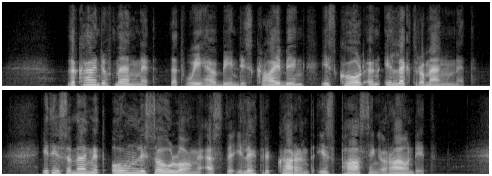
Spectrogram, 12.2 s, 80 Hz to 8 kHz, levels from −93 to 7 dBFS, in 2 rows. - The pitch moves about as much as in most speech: No, wide, 8.0 semitones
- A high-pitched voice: No, low, 135 Hz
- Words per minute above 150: No, average, 140 wpm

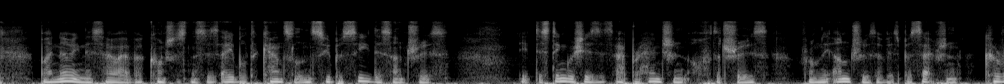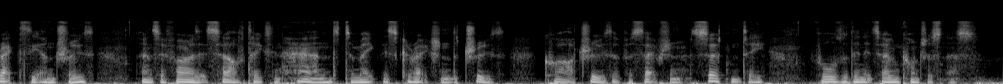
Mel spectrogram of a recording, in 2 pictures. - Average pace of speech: Yes, average, 160 wpm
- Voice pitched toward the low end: Yes, low, 100 Hz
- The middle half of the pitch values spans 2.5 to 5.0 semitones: Yes, average, 3.1 semitones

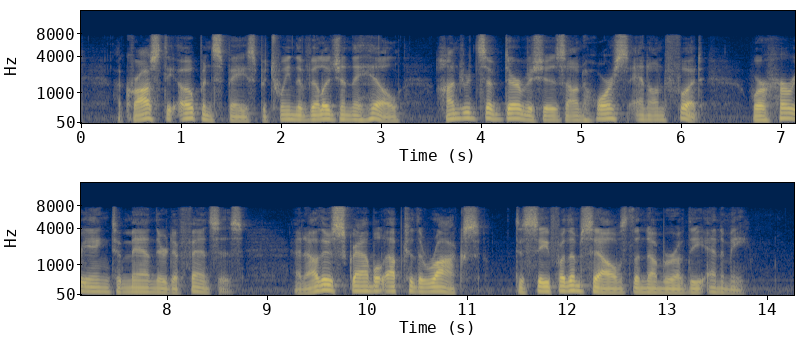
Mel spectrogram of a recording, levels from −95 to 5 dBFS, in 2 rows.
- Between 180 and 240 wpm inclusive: No, average, 165 wpm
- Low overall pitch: Yes, low, 100 Hz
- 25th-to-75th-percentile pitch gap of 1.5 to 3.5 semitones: No, average, 4.2 semitones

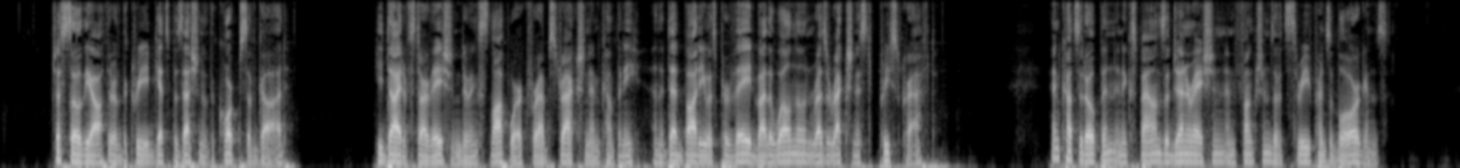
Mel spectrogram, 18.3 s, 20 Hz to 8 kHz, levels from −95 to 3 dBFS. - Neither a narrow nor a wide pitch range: No, narrow, 2.2 semitones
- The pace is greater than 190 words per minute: No, average, 170 wpm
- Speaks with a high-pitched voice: No, very low, 90 Hz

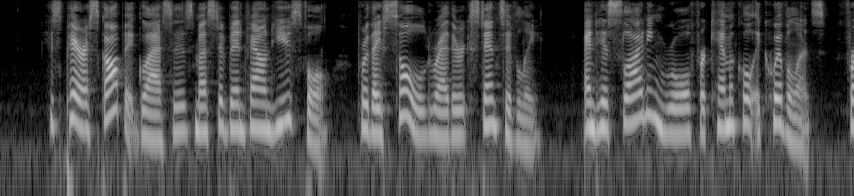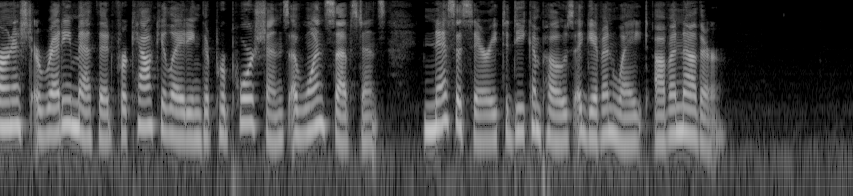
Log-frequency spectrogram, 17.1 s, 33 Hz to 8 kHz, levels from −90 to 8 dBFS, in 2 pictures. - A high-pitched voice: Yes, high, 195 Hz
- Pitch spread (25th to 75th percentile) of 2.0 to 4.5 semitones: No, average, 5.1 semitones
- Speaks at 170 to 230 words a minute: No, average, 140 wpm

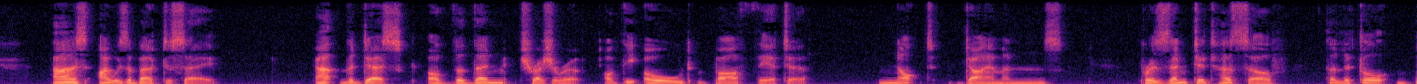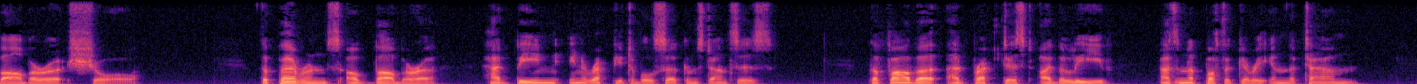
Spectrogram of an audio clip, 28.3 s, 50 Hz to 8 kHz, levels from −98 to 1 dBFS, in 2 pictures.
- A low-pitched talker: Yes, low, 100 Hz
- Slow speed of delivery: Yes, slow, 95 wpm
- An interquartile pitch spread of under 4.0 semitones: Yes, average, 3.5 semitones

